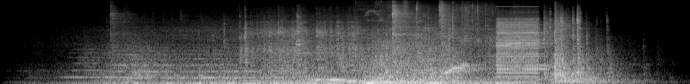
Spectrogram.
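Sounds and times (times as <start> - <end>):
elevator intro: 0.9 - 6.7.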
